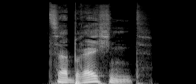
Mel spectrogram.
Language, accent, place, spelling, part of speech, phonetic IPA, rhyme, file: German, Germany, Berlin, zerbrechend, verb, [t͡sɛɐ̯ˈbʁɛçn̩t], -ɛçn̩t, De-zerbrechend.ogg
- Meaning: present participle of zerbrechen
